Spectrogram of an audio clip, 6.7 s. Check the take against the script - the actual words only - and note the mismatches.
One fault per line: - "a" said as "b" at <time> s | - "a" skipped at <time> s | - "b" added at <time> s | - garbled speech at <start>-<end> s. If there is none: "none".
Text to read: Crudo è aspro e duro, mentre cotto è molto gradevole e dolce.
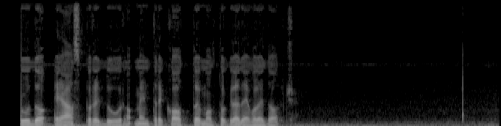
none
